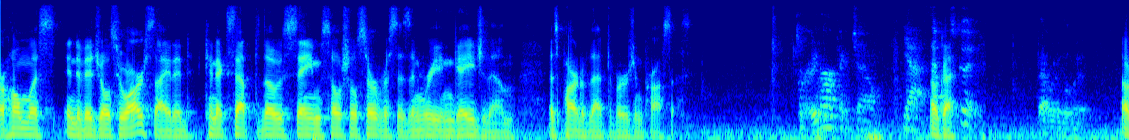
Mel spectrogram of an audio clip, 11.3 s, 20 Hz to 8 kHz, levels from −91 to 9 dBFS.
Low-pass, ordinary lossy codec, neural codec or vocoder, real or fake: 7.2 kHz; Opus, 24 kbps; none; real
